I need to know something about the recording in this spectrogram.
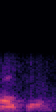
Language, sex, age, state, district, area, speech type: Telugu, male, 18-30, Telangana, Sangareddy, urban, conversation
